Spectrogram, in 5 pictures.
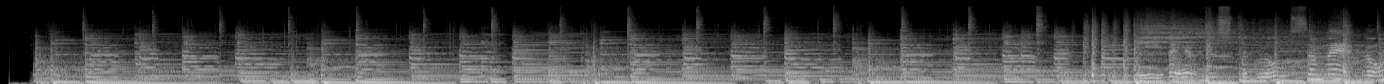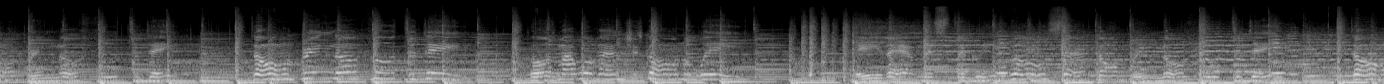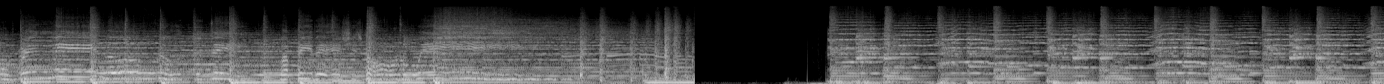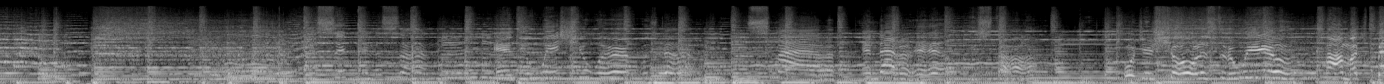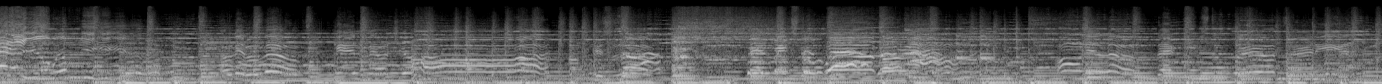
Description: (税込￥2750)   UK SOUL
